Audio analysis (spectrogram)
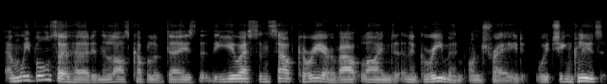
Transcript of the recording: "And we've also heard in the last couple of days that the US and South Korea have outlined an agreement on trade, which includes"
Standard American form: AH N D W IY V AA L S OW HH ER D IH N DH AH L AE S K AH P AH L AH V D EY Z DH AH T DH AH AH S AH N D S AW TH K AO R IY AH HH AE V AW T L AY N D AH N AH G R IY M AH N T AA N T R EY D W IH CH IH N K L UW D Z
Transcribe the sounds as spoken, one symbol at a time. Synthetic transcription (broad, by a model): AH N W IY V AA L S OW HH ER D IH N DH AH L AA S K AH P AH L AH V D EY Z DH AH T DH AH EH S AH N S AW TH K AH R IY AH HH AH V AW T L AY N D AH N AH G R IY M AH N T N T R EY D W IH CH IH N K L UW D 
